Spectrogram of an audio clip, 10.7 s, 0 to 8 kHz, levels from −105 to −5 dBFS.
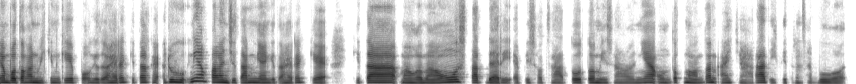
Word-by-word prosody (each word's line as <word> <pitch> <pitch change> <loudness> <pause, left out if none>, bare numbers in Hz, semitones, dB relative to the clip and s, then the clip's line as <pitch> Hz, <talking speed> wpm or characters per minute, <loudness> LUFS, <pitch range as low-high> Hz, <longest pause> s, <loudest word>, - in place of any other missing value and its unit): yang 200 - +5
potongan 185 0 +5
bikin 175 +1 -7
kepo 180 0 -3
gitu. 165 -1 -3
Akhirnya 175 +5 0
kita 195 +2 -3
kayak, 190 -2 -7
"Aduh 215 -1 +5
ini 290 +5 +3
apa 265 -7 0
lanjutannya?" 180 -2 +2
Gitu. 155 - -9
Akhirnya 190 +5 -4
kayak 160 -2 -1 0.3
kita 190 +2 +5
mau 170 0 0
nggak 155 0 0
mau 180 +8 +4
start 185 -5 -2
dari 160 0 0
episode 155 0 -14
I 145 -2 -8
tuh, 170 -1 +1 0.2
misalnya 160 +2 -3
untuk 170 +4 -5
nonton 170 +4 0
acara 165 +1 -3
TV 160 - -18
tersebut. 150 -2 -7
170 Hz, 170 wpm, -26 LUFS, 160-190 Hz, 0.3 s, yang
